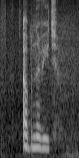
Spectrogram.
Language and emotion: Russian, neutral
